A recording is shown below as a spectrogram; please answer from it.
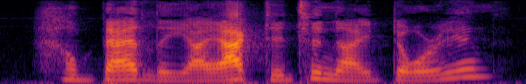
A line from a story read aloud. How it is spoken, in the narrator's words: she cried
